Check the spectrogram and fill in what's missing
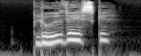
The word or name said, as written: blodvæske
